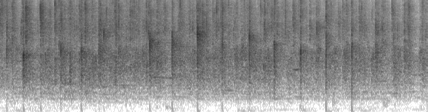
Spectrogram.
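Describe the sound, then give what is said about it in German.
An audience applauding a violinist steadily, a dense wash of many hands clapping at once, sustained without a break, with no one speaking over it. “Ich bitte jetzt um einen großen Applaus für unsere Geigerin”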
